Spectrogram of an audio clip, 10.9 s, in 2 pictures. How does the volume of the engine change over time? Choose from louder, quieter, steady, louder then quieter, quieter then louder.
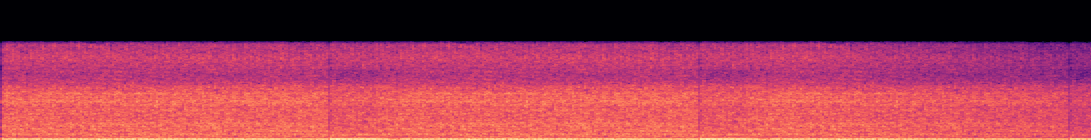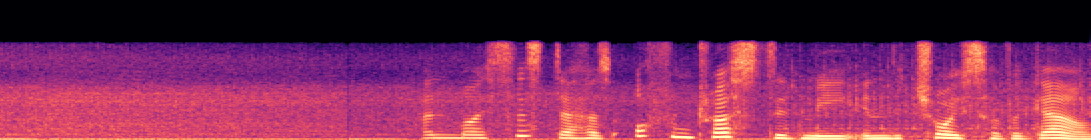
quieter.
